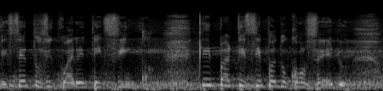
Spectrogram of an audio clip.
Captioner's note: Lula speaking in Portugues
